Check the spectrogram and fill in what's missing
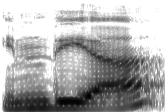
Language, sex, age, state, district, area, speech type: Tamil, male, 18-30, Tamil Nadu, Pudukkottai, rural, spontaneous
